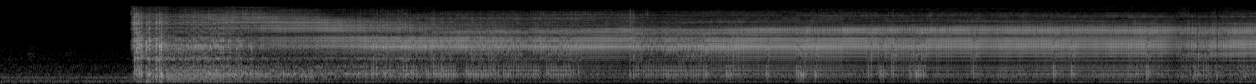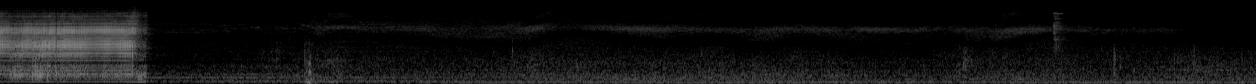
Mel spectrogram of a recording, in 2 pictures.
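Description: TIG welding arc buzzing steadily through one continuous weld. It strikes about a second in and cuts off suddenly about fourteen seconds in.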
